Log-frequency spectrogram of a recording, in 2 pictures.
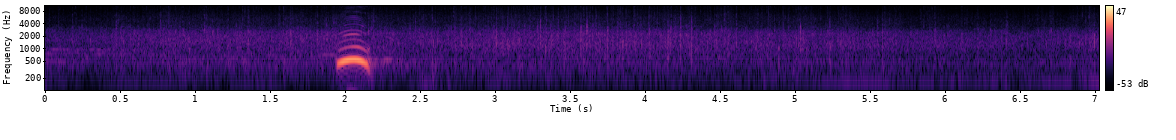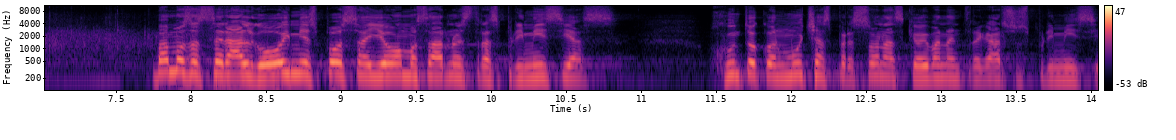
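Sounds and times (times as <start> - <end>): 
audience applause: 0.0 - 8.7
speech: 7.8 - 10.9, 11.5 - 14.0.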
